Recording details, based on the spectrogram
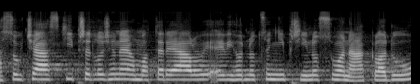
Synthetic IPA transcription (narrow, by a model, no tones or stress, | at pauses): ʔaso̞wt͡ʃaːsciːpr̥ɛdlo̞ʒɛnɛːɦo̞mat̪ɛɾɪaːlujɛʔivɪɦo̞dno̞t͡sɛɲiːpr̝̥iːno̞suːanaːkladuː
